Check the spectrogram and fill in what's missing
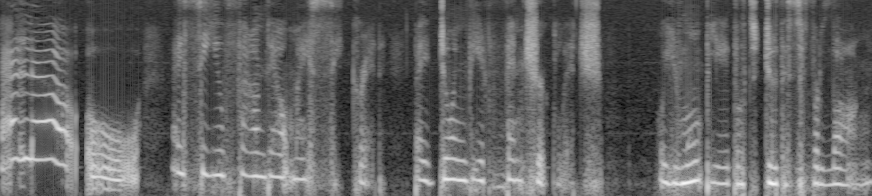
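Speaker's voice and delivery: raspy, ghostly, rasping creature voice. A phantom speaks to the one who found her secret, in a rasping voice. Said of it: "She is from the phantoms! ... Hear her rasping voice".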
